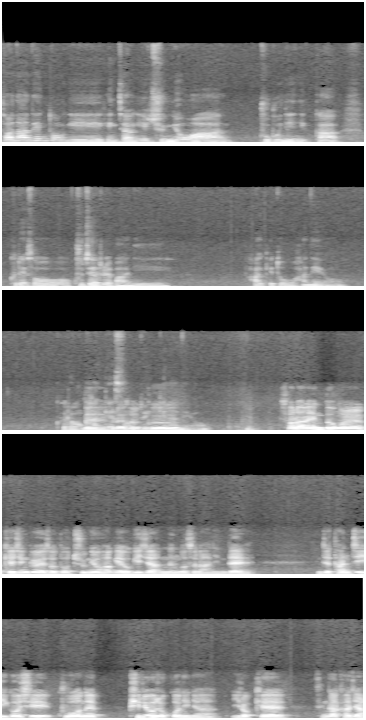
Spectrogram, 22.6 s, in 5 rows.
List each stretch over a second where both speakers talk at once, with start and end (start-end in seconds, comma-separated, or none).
10.0-11.3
